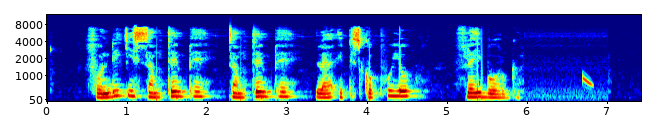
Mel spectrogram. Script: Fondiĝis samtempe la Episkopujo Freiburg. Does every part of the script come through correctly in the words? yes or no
no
